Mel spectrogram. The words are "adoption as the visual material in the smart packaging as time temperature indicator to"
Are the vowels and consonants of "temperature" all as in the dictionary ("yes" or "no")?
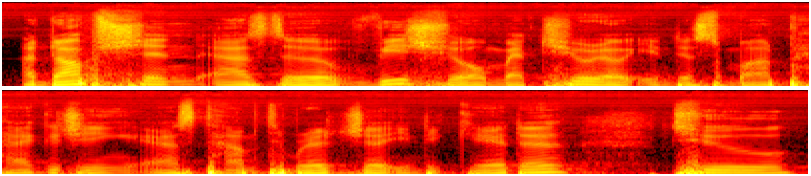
no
